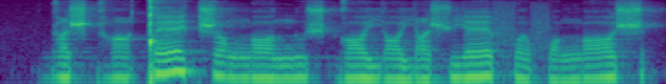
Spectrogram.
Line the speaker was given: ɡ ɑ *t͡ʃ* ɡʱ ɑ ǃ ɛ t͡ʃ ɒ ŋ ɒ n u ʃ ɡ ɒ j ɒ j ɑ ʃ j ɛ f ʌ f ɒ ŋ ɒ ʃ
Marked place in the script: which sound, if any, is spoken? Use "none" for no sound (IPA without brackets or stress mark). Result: ʃ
